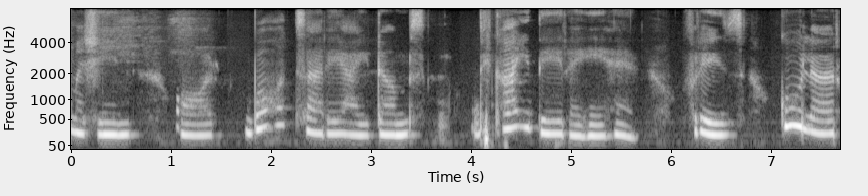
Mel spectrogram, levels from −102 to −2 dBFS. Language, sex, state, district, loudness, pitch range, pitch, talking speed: Hindi, female, Rajasthan, Bikaner, -17 LUFS, 210-260 Hz, 225 Hz, 95 wpm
